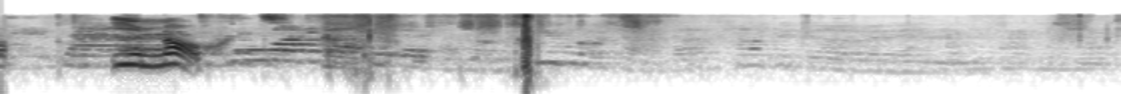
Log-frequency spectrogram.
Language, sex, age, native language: Icelandic, female, 9, Icelandic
